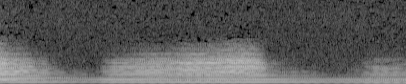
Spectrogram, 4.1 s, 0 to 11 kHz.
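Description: Electric guitar chords through the VVT X-40's 6L6 all-tube head on its overdrive channel, restruck about a second in and again near the end, each left to ring out. The drive thins, the last chord weaker and less bright, as the clean channel's input gain is turned down: that gain feeds the overdrive channel like the first stage of a cascade.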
